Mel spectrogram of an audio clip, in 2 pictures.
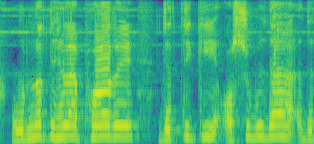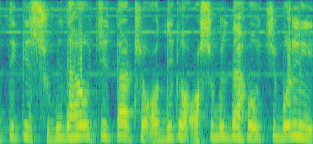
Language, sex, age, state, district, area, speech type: Odia, male, 45-60, Odisha, Bhadrak, rural, spontaneous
